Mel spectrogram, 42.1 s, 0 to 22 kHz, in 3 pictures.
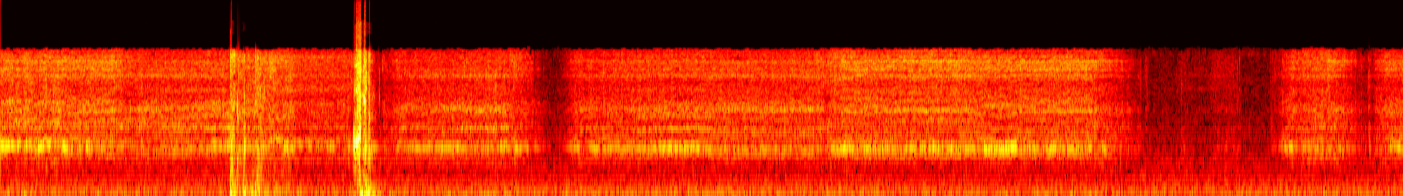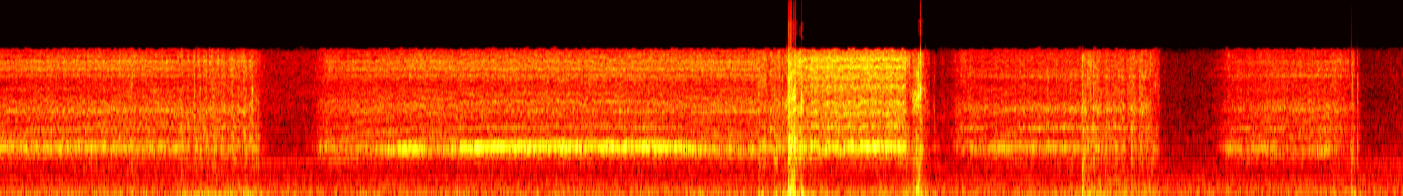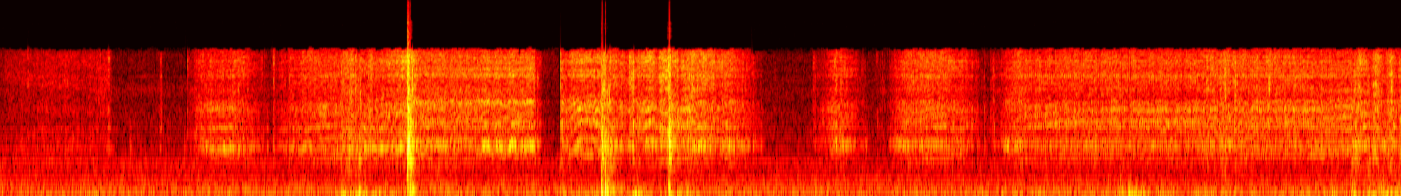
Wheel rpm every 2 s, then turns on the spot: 110, 90, 70, 100, 110, 70, 30, 100, 70, 110, 110, 80, 80, 60, 10, 60, 110, 100, 30, 90, 110.
none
